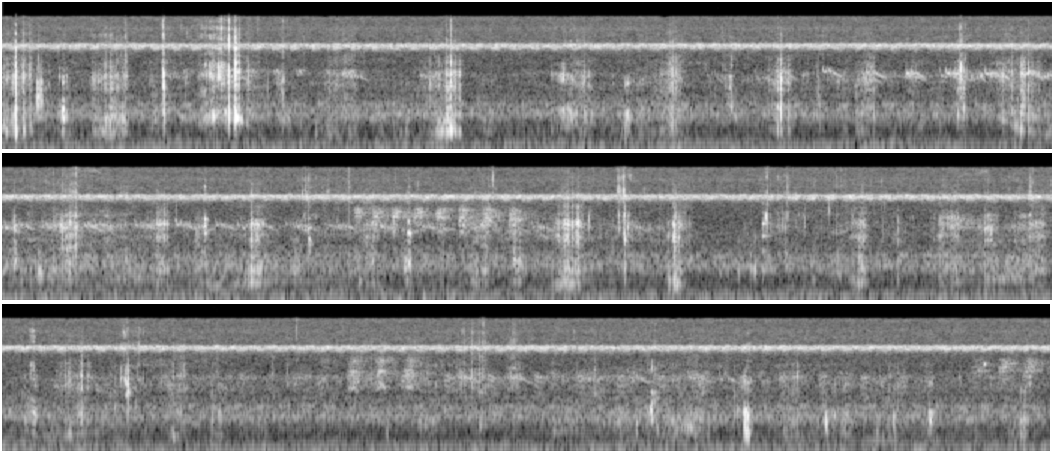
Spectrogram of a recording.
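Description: Close-up wet chewing and lip-smacking of a person eating raw beef larb and sticky rice with the mouth full: irregular soft smacks and clicks, a few louder ones near the start and around the middle, over a steady thin high-pitched whine.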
